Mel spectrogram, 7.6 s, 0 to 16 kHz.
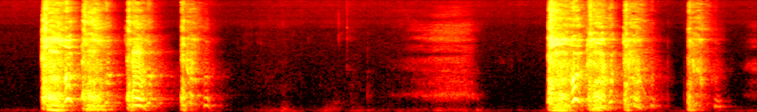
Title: new cough 2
